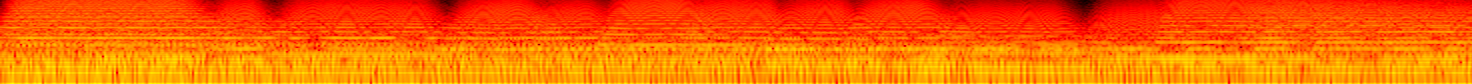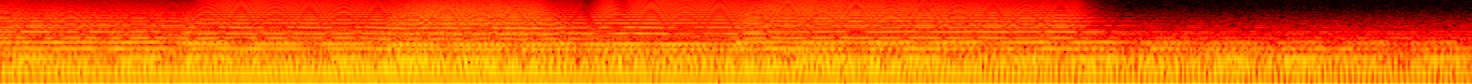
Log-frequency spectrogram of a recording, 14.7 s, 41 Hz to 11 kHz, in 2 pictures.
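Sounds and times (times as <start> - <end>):
drone: 0.0 - 14.7.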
